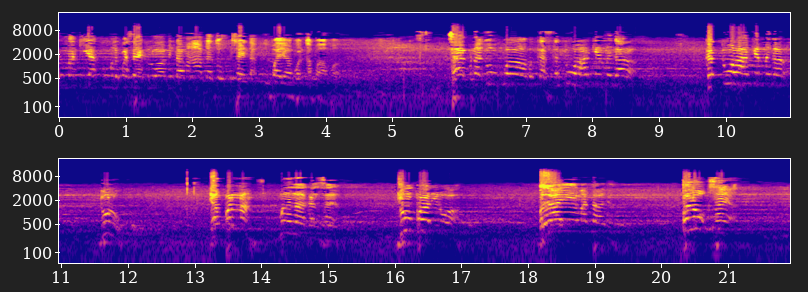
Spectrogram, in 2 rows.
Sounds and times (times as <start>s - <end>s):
Male speech, man speaking: 0.0s - 4.3s, 5.9s - 8.8s, 9.7s - 12.1s, 13.2s - 15.4s, 16.0s - 17.2s, 18.2s - 19.4s, 20.3s - 21.3s.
